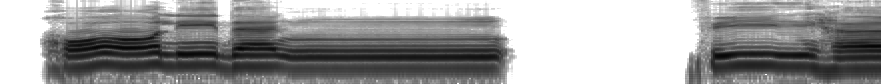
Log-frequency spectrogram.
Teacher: ফি এক আলিফ টান, জেরের পরে ইয়া সাকিন।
